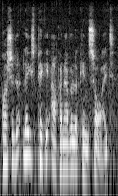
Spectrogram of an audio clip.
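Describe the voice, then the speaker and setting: A man playing a naive, hopeful, excitable castaway in a comedy radio play. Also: a little high, fast, slight background noise, lightly acted.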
